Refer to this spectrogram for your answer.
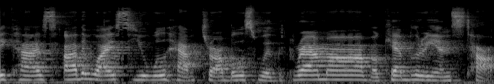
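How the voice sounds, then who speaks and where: A woman's fairly high-pitched voice amid noticeable background noise and audible room echo. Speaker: English teacher trainer. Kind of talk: workshop presentation.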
